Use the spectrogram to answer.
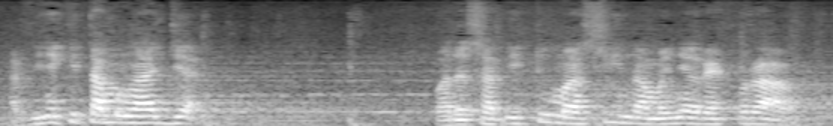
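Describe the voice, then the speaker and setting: A man explaining something to viewers in a monologue, speaking deliberately in halting phrases and repeating words for emphasis. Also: on the high side. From Indonesia. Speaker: online content creator. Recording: roomy echo with music behind. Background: music.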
